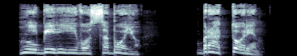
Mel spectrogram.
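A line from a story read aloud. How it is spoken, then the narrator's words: Quiet. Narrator (Russian): тихо сказал он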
